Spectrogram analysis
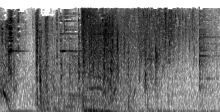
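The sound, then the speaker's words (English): A grenade explosion in a video game, a brief burst of crackling, shattering noise with a deep thump in the middle that tails off quickly. “Actually, let's show you how explosives work.”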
